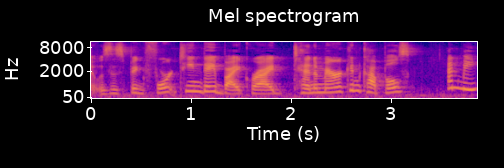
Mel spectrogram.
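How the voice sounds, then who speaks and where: A woman at a fairly quick pace, over noticeable background noise. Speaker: comedian and monologist. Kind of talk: comedic monologue, stage storytelling. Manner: animated, humorous, conversational.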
